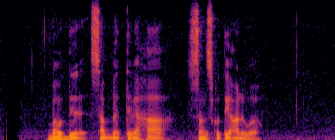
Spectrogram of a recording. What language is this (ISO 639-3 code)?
sin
